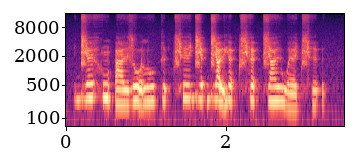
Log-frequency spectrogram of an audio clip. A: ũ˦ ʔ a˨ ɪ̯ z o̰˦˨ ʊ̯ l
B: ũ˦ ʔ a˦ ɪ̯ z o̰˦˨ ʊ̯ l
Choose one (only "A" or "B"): A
